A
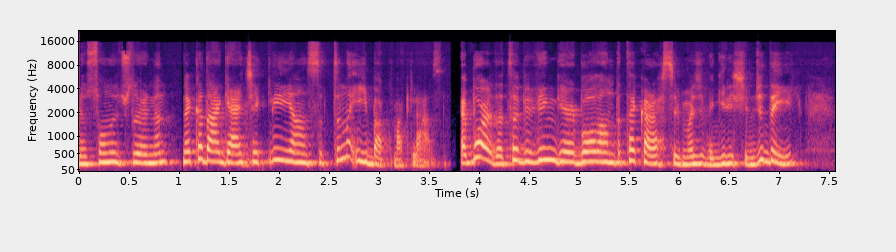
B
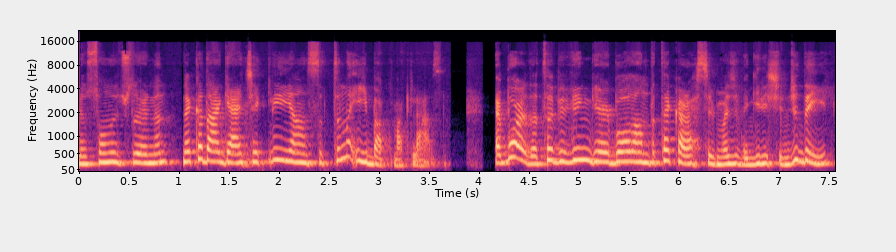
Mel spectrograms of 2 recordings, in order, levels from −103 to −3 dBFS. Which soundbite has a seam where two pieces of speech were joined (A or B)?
A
